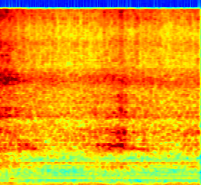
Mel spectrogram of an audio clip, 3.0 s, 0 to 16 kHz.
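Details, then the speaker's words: Toyota Highlander petrol engine in gear under light throttle: a faint dull tapping over a steady low hum; balance shaft noise suspected (80-90% of such cases). "这种80%、90%都是平衡轴的异响。"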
